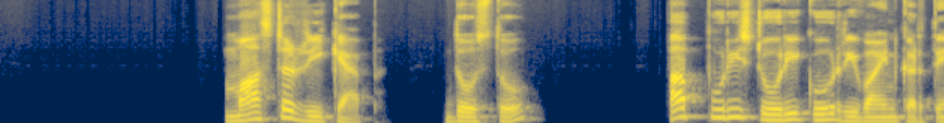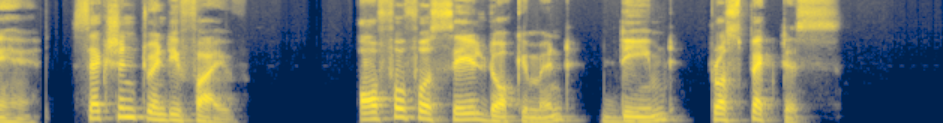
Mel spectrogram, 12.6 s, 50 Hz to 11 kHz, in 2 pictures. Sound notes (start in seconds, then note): 3.5 pause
